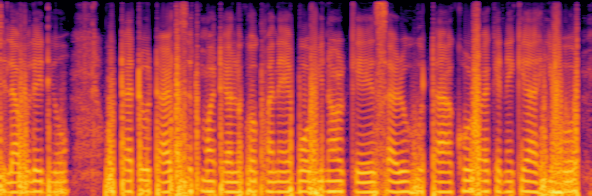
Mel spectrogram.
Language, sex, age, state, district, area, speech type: Assamese, female, 45-60, Assam, Dibrugarh, rural, spontaneous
